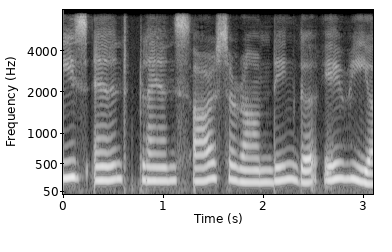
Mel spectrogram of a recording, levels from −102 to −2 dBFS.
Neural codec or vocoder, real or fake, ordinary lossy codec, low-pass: codec, 16 kHz, 0.8 kbps, ZipCodec; fake; none; 7.2 kHz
